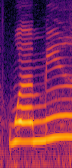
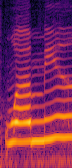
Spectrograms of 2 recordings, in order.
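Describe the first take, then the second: The two takes are said the same way.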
